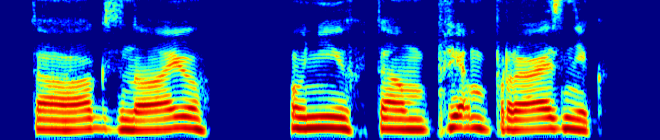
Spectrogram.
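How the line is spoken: Slightly offended drawl. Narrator (Russian): слегка обиженно протянул Плотников

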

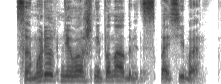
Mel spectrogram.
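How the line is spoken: Smirking. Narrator (Russian): хмыкнул я

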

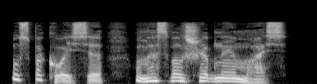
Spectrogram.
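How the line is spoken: Calm, gentle. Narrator (Russian): спокойным ласковым голосом говорила апельсинки

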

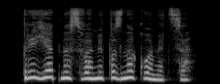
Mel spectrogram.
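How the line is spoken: Shy sigh, smiling. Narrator (Russian): вздохнула я, робко улыбнувшись

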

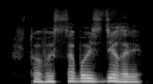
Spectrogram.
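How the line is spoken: Whisper. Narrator (Russian): прошептала я

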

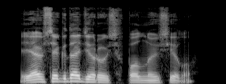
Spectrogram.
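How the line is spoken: Calm ghostly reply. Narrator (Russian): спокойно ответил призрак

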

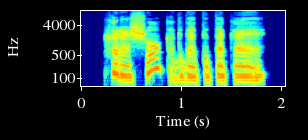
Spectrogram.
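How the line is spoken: Quiet remark. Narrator (Russian): тихо обронил он

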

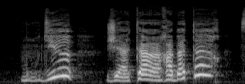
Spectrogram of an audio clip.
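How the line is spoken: Exclaimed. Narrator (French): s'exclama Sir Geoffrey

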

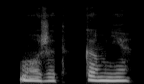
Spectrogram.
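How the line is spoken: Hoarse question. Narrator (Russian): хрипло спрашивает Илья

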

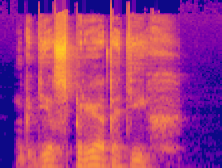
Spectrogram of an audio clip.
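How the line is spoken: Quiet tearful question. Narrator (Russian): Ганс заплакал, тихо спросил

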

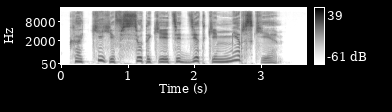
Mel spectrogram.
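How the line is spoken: Through gritted teeth. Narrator (Russian): процедила Луна

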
